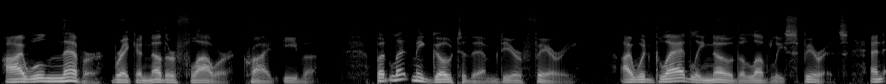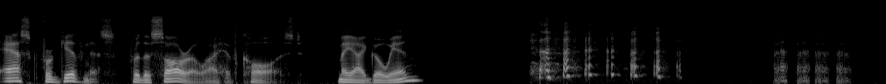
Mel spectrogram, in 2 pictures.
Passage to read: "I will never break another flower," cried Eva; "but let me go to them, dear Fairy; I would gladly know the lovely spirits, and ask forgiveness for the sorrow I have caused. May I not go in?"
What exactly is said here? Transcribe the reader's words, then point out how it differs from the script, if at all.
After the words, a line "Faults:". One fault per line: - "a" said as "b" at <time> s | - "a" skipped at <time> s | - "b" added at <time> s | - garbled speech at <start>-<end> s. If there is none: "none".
"I will never break another flower," cried Eva; "but let me go to them, dear Fairy; I would gladly know the lovely spirits, and ask forgiveness for the sorrow I have caused. May I go in?"
Faults:
- "not" skipped at 12.5 s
